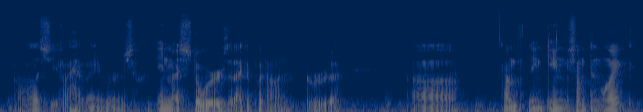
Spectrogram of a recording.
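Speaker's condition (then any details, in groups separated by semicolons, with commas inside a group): No condition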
